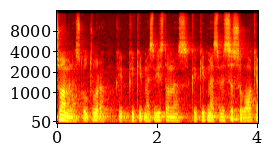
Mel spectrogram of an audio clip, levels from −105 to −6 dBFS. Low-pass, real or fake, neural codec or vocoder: 14.4 kHz; real; none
